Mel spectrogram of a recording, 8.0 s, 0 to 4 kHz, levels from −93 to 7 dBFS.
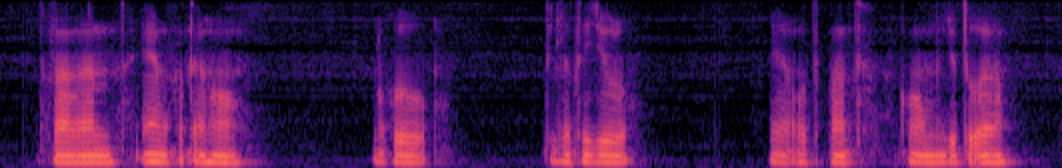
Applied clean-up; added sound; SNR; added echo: neural mask model Resemble Enhance denoiser.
